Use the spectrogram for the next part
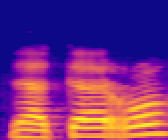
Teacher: تو چونکہ را کے پچھلے حرف پر زبر ہے تو ساکن ہونے کی صورت میں اس کو موٹا کریں گے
